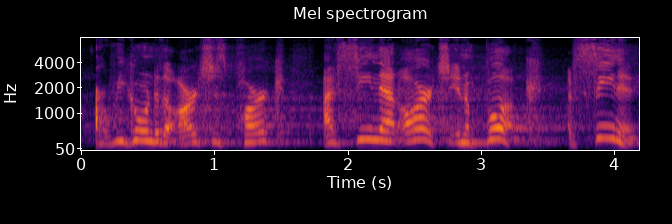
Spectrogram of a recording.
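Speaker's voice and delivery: put-on high, loud burst of a child's excitement; excited kid. Son asks Dad about Arches Park, thrilled. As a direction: imitate a kid who can barely contain himself.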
